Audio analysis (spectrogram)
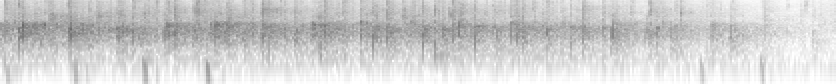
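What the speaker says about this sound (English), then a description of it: "Please let's join in a round of applause for everyone who helped bring today together." Applause from an audience at a literary event featuring a poet, a steady wash of many hands clapping at moderate distance for about four seconds before thinning and fading out near the end.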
